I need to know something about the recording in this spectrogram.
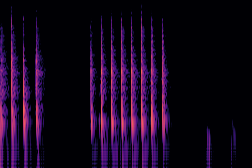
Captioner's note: hammer tapping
